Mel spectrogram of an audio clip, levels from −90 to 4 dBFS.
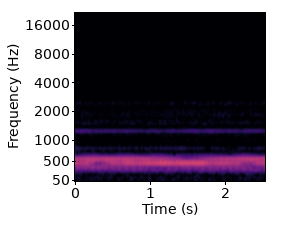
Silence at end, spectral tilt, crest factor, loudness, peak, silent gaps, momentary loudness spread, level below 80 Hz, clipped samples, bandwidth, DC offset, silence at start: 0 s; -5.5 dB/octave; 10 dB; -42 LUFS; -32 dBFS; none; 4 LU; under -90 dBFS; under 0.1%; 4.6 kHz; under 0.1%; 0 s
